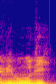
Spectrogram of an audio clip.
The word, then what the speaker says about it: vibhuti: Donc, je prends par exemple le terme vibhuti, en sanskrit, qui est devenu vibhudi. Donc, le T devient D par rapport à la prononciation tamoul.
